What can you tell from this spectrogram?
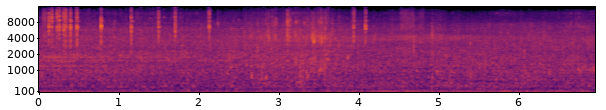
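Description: Steady rushing background noise, with a few light, sharp clicks in the first second.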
